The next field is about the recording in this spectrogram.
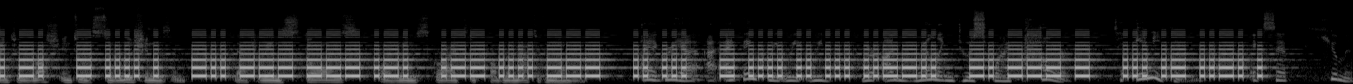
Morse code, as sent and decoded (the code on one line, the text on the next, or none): … / - .... . / -.. --- --- .-. / .-- .... --- / .. ... / - .... .. ... ..--.. / -. --- - / ... .- ..-. .
… THE DOOR WHO IS THIS? NOT SAFE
